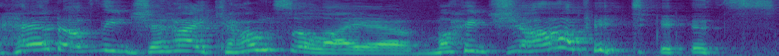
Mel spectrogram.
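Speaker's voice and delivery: very slow, high, drawn-out bellowing shout. Retelling a scene where a Jedi master shouts in her ear: imitating Yoda shouting. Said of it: "he just shouts in her ear".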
